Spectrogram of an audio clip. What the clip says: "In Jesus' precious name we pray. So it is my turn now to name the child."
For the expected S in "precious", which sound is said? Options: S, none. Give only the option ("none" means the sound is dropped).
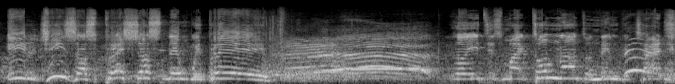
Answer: S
